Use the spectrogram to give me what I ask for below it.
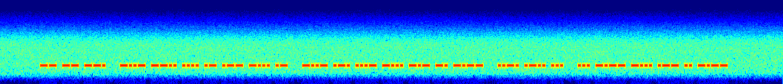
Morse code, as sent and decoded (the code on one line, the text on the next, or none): -- -- --. / -..- --.. .... .- .-- -... .- / -..- .-. ...- -... -.- -. -.-- / ..-. .-.. ... / ... -.-- -... .-- .. -.--
MMG XZHAWBA XRVBKNY FLS SYBWIY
